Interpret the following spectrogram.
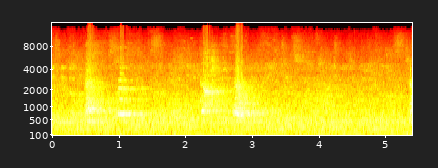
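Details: American Staffordshire Terrier at a 2015 dog meet-up in Kyiv, giving sharp barks, some single and some in quick pairs, spread over a few seconds above steady crowd chatter and background murmur.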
